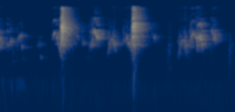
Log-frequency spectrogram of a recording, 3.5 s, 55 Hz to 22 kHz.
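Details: Caged pet budgerigars in a home flock, October 2024, warbling: rapid mix of squeaky whistles and grating clicks, with two loud raspy bursts and quieter chatter between them.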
